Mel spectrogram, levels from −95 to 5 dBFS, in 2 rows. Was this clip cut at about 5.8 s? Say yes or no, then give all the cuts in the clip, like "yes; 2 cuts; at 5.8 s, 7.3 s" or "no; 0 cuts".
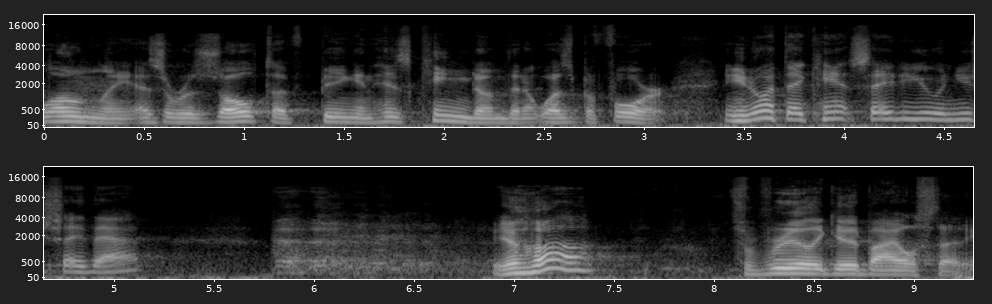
yes; 1 cut; at 5.8 s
